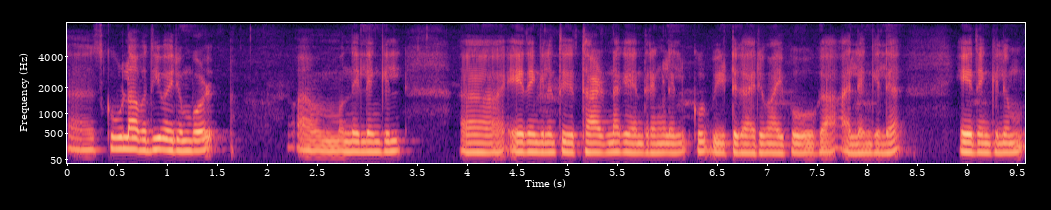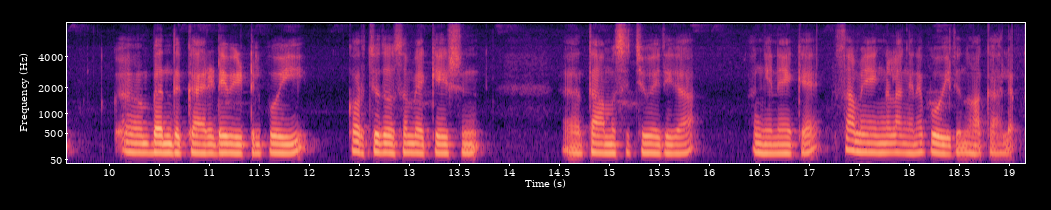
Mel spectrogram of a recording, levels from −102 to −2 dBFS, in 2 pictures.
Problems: none marked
